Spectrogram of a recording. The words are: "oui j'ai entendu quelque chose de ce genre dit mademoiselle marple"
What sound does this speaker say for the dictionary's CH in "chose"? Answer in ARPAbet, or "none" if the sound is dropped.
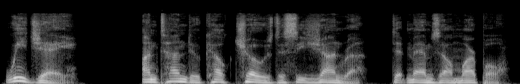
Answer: CH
